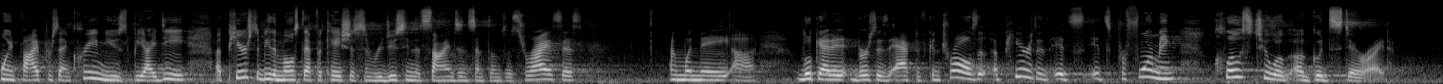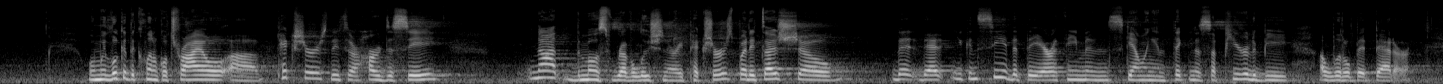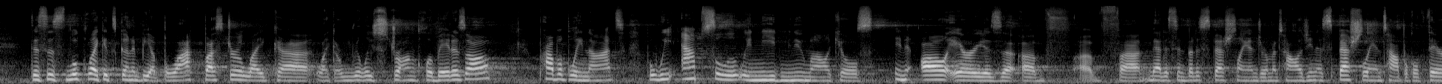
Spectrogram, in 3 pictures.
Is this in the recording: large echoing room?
yes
